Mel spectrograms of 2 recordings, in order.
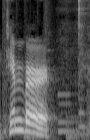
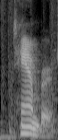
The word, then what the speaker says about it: timbre: It looks, if you spelled it on a chalkboard, it might look like the word you say when you cut down a tree, timber, but it's actually pronounced timbre.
